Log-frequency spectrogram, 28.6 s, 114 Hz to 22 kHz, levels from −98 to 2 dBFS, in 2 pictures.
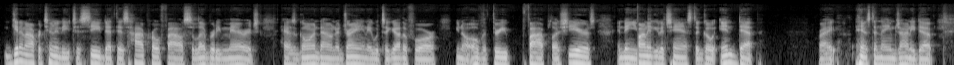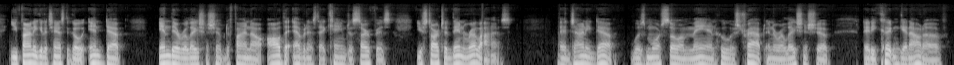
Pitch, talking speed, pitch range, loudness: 105 Hz, 190 wpm, 100-115 Hz, -24 LUFS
